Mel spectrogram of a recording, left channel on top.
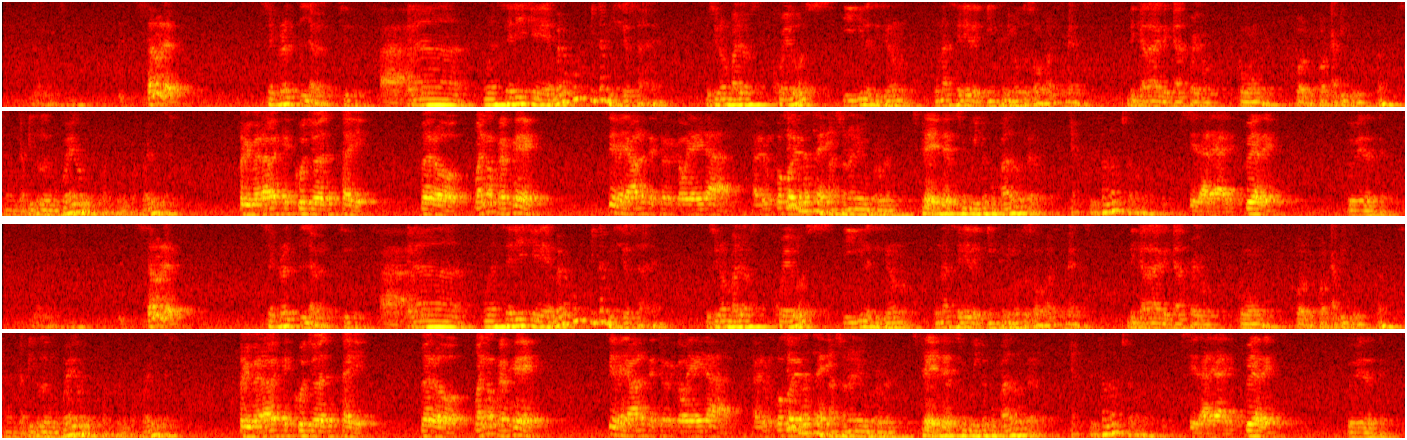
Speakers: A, on the left (about 75°); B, on the right (about 40°).
A: Level, sí.
B: Solo Level.
A: Secret Level, sí.
B: Ah,
A: Era una serie que, bueno, fue un poquito ambiciosa, ¿eh? pusieron varios juegos y les hicieron una serie de 15 minutos o a veces menos de cada, de cada juego, como por, por capítulo, ¿no? O sea, un capítulo de un juego y otro capítulo de otro juego y así.
B: primera vez que escucho de esa serie. Pero, bueno, creo que sí me llama la atención. Creo que voy a ir a, a ver un poco
A: Sí,
B: de
A: luego
B: esa serie.
A: te la paso, no hay ningún problema. Creo
B: Sí,
A: que
B: sí,
A: estás
B: sí.
A: un poquito ocupado, pero ya, les hablamos luego, no te preocupes.
B: Sí, dale, dale. Cuídate.
A: Cuídate.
